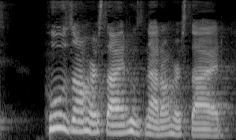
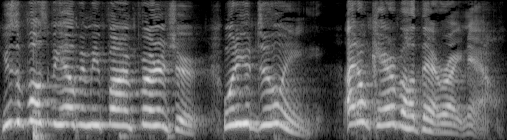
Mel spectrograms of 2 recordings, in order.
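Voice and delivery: acted, very emotional, very high-pitched, loud outburst; 12 semitones higher, 8 dB louder than usual. Showing the other person what they sounded like, imitating someone really emotional. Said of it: "that sounded really emotional".

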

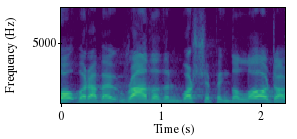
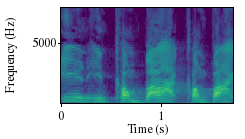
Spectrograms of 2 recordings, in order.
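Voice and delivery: acted desperate scream, higher and louder; 9 semitones higher, 6 dB louder than usual. Retelling how a distraught widow at a funeral cried out: imitating someone screaming. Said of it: "was screaming at the top of her voice".

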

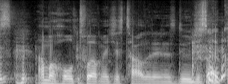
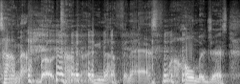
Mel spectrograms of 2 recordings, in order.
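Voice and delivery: words broken up by laughter; 3 semitones higher than usual. Speaker retells turning down a guy asking for his home address, retelling laughing while talking. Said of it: "I'm laughing like".

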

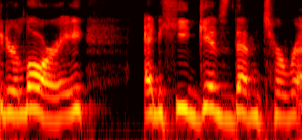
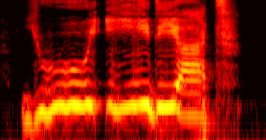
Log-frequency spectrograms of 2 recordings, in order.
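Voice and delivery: higher, louder put-on cartoon voice; 4 semitones higher, 3 dB louder than usual. Trying a voice to see if the listener gets the reference: Ren voice. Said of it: "Let me try this".

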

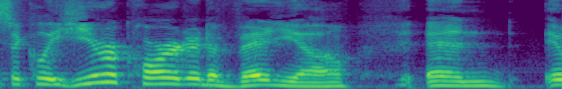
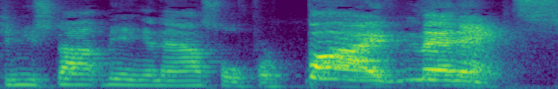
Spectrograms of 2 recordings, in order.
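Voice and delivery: really aggressive, pissed-off tone, rising. Show exactly how he said it to you, imitating Carter being really aggressive. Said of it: "I'll do it exactly like how he said it".

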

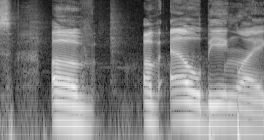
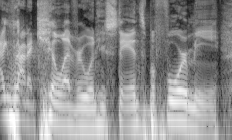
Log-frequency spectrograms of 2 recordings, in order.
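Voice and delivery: snide, sneering tone throughout; 3 semitones lower than usual. Act out how he talked, pointing up the tone in his voice, imitating his snide voice. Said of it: "the snideness in his voice".

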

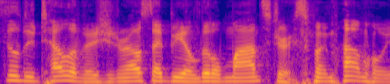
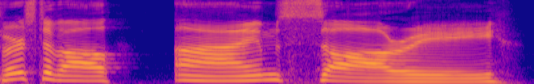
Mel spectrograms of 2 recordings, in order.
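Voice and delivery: put-on very slow, drawn-out, half-hearted, insincere teenage delivery. Apologizing to the other speaker for a tweet: insincere apology. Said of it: "that didn't feel completely sincere".

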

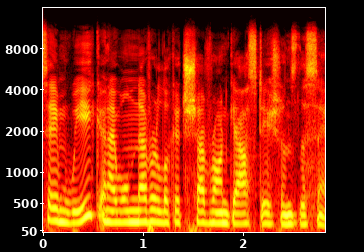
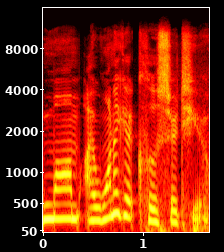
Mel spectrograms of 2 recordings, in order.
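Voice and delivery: ordinary talk

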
